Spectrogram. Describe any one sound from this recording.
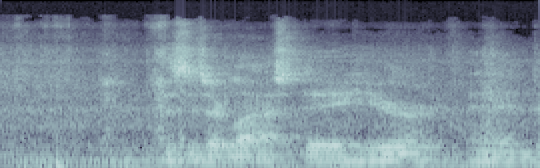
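A middle-aged man speaks calmly up close.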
